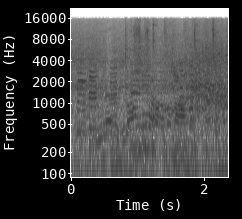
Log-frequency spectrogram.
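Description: Voices talking over a steady low hum of a navy ship's machinery.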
